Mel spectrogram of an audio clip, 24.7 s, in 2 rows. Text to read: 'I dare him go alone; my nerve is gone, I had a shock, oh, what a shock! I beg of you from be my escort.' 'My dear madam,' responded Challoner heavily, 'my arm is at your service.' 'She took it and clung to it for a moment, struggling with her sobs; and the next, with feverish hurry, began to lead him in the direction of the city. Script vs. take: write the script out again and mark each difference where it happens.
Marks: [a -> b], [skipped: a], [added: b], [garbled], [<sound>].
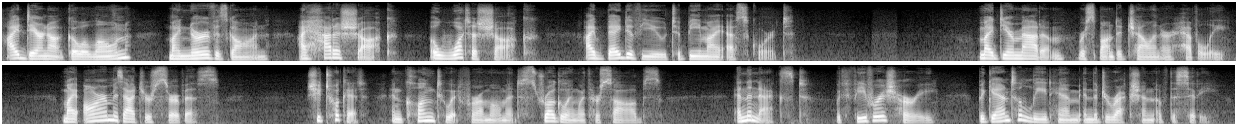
'I dare [him -> not] go alone; my nerve is gone, I had a shock, oh, what a shock! I beg of you [from -> to] be my escort.' 'My dear madam,' responded Challoner heavily, 'my arm is at your service.' 'She took it and clung to it for a moment, struggling with her sobs; and the next, with feverish hurry, began to lead him in the direction of the city.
